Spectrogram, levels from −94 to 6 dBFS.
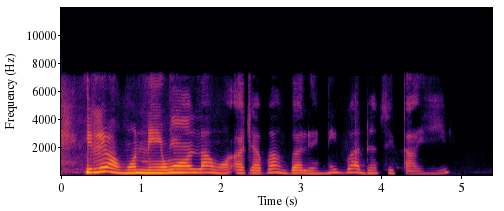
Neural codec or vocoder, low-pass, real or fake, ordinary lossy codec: codec, 16 kHz, 2 kbps, X-Codec, HuBERT features, trained on balanced general audio; 7.2 kHz; fake; none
